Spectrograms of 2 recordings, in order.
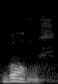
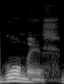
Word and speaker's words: Gomes: And then she stopped and she said, there is one man in New York whose name is Michael Gomes. I'm afraid she mispronounced it Gomez, because that's our California Spanish way of putting it.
